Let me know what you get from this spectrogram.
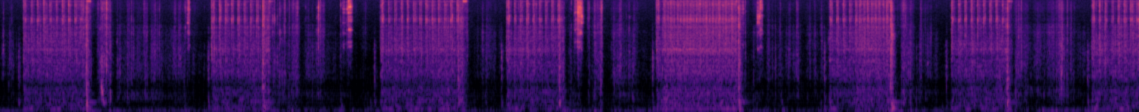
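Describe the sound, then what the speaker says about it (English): A sewing machine runs in short bursts while top stitching a fabric crossbody bag, its rapid mechanical whirring starting and stopping repeatedly with brief pauses between runs, faint and close. "we are gonna go back to the machine and we will top stitch"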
